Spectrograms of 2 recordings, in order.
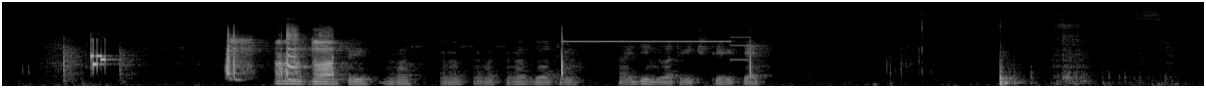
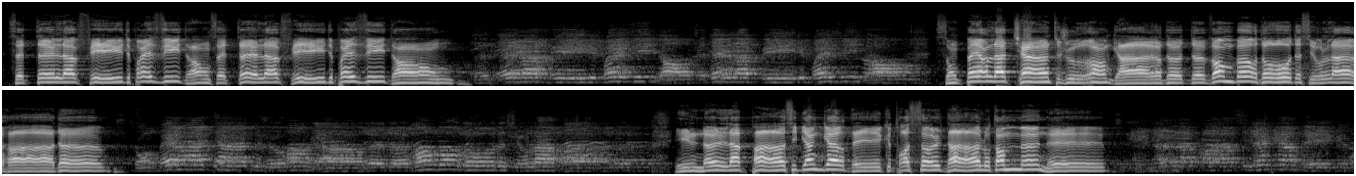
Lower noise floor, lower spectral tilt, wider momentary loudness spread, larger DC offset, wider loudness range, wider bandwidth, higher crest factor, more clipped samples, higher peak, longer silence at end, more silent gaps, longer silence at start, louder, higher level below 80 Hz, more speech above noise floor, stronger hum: first, -69 dBFS vs -44 dBFS; about the same, -4 dB/octave vs -4 dB/octave; about the same, 24 LU vs 22 LU; neither; second, 16 LU vs 19 LU; first, 16 kHz vs 13 kHz; first, 26 dB vs 20 dB; neither; second, -10 dBFS vs 0 dBFS; about the same, 0.25 s vs 0.25 s; neither; first, 0.5 s vs 0.1 s; second, -32 LUFS vs -16 LUFS; about the same, -64 dBFS vs -62 dBFS; first, 35 dB vs 27 dB; neither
